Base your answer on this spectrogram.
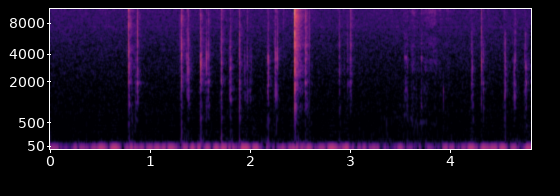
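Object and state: Plastic calculator buttons being pressed.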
